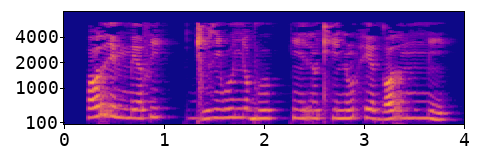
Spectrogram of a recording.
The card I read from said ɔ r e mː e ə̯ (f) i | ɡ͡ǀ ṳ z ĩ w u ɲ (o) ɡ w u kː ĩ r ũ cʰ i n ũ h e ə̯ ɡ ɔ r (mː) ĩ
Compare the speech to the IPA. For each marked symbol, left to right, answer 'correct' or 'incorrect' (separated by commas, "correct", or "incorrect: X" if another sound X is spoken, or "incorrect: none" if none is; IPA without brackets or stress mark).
correct, incorrect: ɔ, correct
